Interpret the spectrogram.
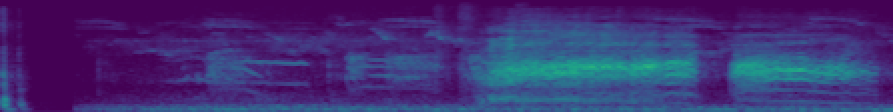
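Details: American crow (Corvus brachyrhynchos) giving harsh, grating caws, more harsh and lower than a fish crow: two faint short calls, then two long, loud, rasping caws back to back, over a low background hum.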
